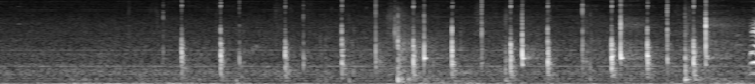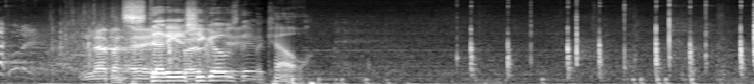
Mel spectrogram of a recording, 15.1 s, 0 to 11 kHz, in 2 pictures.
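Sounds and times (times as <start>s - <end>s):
table tennis ball clicking: 1.6s - 7.3s, 12.1s - 15.0s.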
